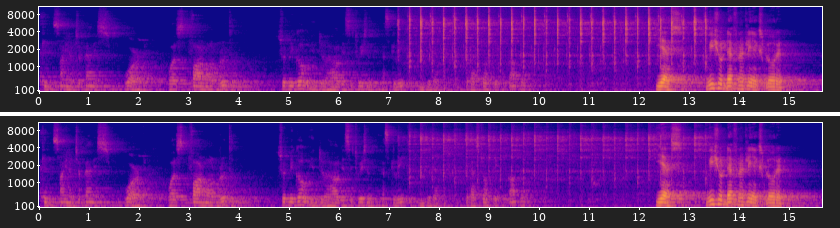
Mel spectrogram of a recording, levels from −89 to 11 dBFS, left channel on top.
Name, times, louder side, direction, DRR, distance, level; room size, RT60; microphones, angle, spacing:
voice 1, 0.0-2.1 2.6-4.0 4.8-8.1 8.5-9.8 11.0-11.2, right 2 dB, 30° right, 6 dB, 0.9 m, -38 dB
sound 1, 7.2-13.4, left 14 dB, 60° left, 0.5 m, -31 dB
voice 2, 12.3-12.9 13.3-14.9, equal, ahead, 9 dB, 0.4 m, -22 dB
16.5 x 12.0 x 5.2 m, 2.6 s
head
